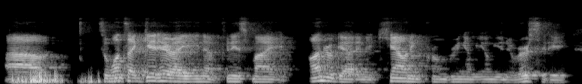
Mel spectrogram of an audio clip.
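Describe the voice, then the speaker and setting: A man's voice: mid-range voice, fairly quick, reverberant, background noise. A man from Nepal, a guest accountant talking casually and hesitantly with many fillers. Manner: hesitant, lots of fillers and restarts. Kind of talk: casual interview talk.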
